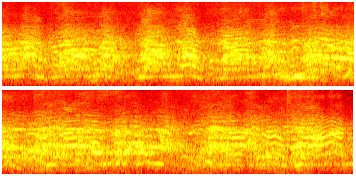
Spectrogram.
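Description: Crowd of spectators in an indoor swimming pool hall: many overlapping voices chattering and children shouting, a steady din throughout.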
